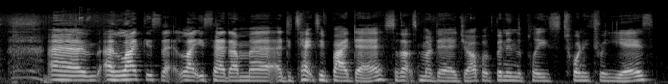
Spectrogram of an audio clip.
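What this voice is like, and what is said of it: Bolton Lancashire accent. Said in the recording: “I'm Bolton, which used to be Lancashire. So I'm great in Manchester. ... I love the accent. Great accent.”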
